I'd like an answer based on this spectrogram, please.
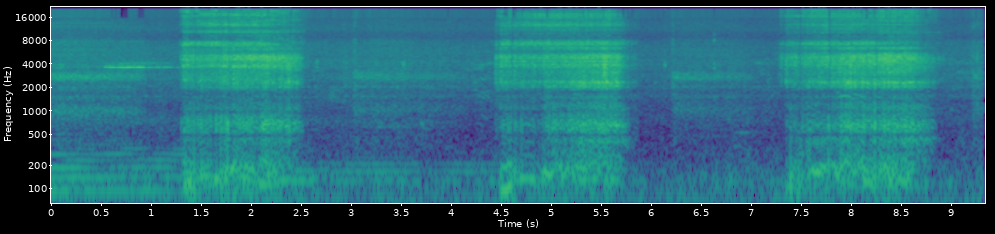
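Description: Three loud, rough snores on the in-breath, about 20 a minute, with quiet out-breaths between: ordinary snoring.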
